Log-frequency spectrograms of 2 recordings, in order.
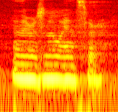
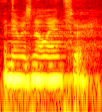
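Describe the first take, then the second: No difference in how they are said.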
